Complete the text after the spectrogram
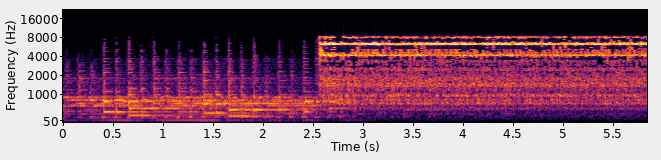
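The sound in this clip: An electric school bell rings with a continuous bright metallic clang. A quick run of short, pulsing tones comes before it.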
